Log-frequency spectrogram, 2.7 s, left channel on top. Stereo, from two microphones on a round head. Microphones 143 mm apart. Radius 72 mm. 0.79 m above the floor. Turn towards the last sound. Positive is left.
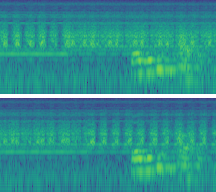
turn(degrees=-80)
